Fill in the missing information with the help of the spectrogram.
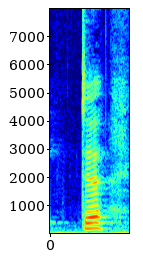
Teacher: touch the tip of your tongue to the back of your top front teeth. The air puffs out slightly, and your voice box is on.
